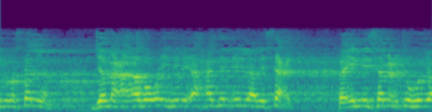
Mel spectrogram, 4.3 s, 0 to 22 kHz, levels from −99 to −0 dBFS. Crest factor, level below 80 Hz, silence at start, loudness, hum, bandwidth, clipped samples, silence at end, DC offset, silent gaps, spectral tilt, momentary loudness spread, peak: 16 dB; -54 dBFS; 0 s; -16 LUFS; none; 7.8 kHz; under 0.1%; 0 s; under 0.1%; none; -2.5 dB/octave; 9 LU; 0 dBFS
